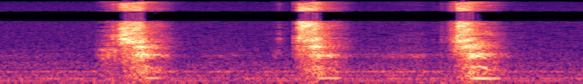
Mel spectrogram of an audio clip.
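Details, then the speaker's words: Three quick, sharp, hissing sneezes in a row, under a second apart. "third sneeze sneezing Force the saliva and germs out you don't need to spread your Sal and germs to others sneeze in a tissue or in your elbow for [Music]"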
